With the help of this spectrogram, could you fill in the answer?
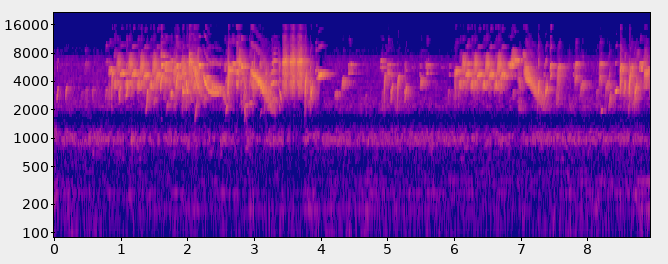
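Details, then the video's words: European goldfinch in full song: rapid, bright twittering phrases of tinkling, liquid notes and buzzy trills, delivered in bursts of two to three seconds with short pauses between, over a faint low hum. "حسون شغال"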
